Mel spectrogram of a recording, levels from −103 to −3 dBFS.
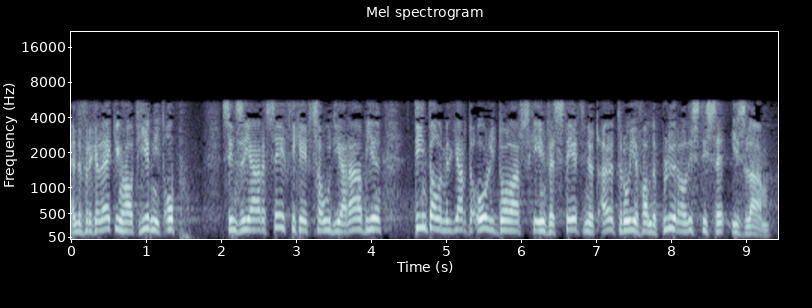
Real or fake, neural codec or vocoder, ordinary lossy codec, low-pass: real; none; none; 5.4 kHz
